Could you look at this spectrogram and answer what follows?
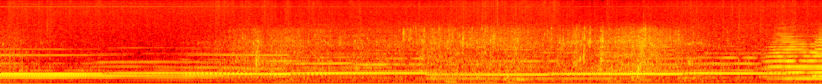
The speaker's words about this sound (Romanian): O corabie plutește ușor pe marea liniștită.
